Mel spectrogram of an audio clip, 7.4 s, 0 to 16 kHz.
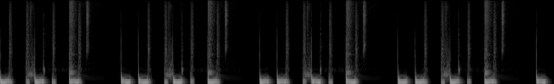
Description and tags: Drum loopHop4 130bpm
drum, electronic, loop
